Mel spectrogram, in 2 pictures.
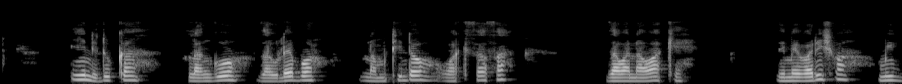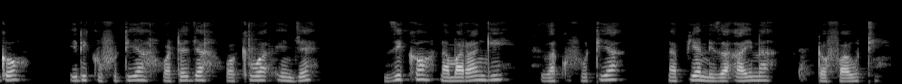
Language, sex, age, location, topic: Swahili, male, 50+, Nairobi, finance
